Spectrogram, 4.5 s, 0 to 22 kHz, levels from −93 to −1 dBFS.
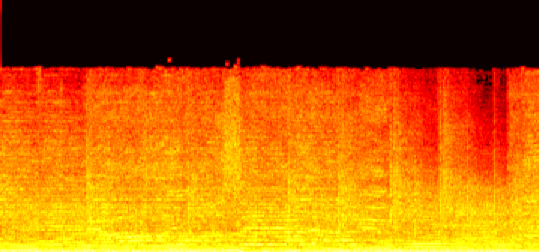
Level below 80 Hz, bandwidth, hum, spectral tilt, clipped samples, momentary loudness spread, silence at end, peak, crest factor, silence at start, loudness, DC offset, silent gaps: -22 dBFS; 16.5 kHz; none; -4 dB/octave; under 0.1%; 1 LU; 0 s; -2 dBFS; 12 dB; 0 s; -12 LUFS; 0.9%; none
